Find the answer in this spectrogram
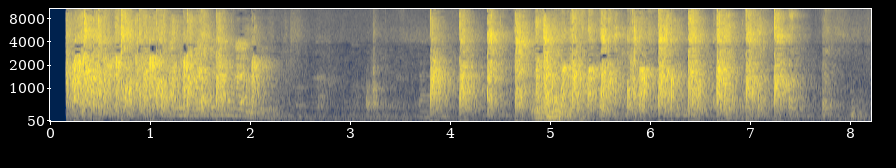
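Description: Audience applauding, with individual handclaps close to the microphone, several a second; the applause dies down about two seconds in and starts up again nearly a second later.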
